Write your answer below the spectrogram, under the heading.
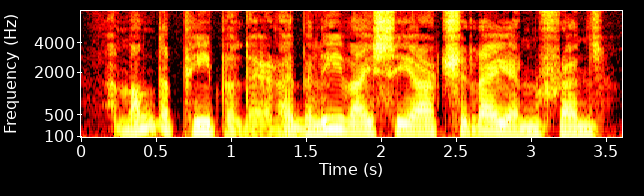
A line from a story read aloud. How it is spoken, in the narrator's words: Stephen murmured to Jack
